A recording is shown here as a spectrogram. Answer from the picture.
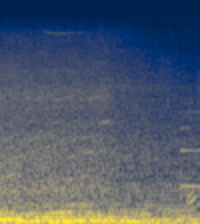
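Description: Low rumbling outdoor city ambience in the alley, steady and slowly fading, with a few music notes coming in near the end.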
